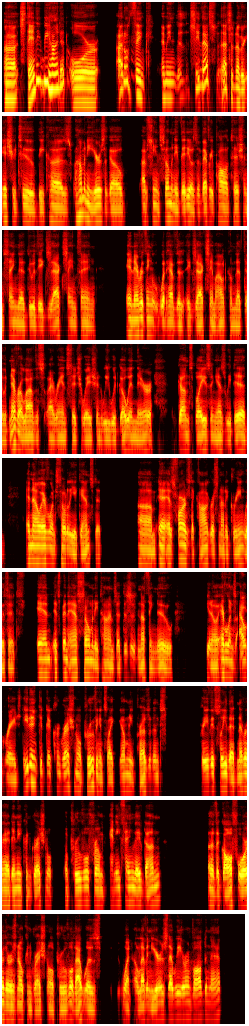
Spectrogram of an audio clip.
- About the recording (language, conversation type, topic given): English, unstructured, What should happen when politicians break the law?
- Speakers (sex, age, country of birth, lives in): male, 35-39, United States, United States; male, 50-54, United States, United States
- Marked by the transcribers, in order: none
